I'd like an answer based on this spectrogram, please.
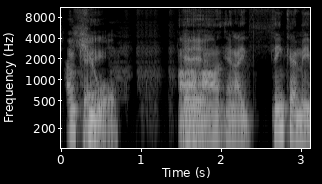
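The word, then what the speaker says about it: hwyl: But I think it's pronounced like Huel.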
